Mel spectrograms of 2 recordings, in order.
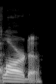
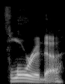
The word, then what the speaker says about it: Florida: So like when I say the word Florida, I say Florida. And she's like, "It's Florida, not Florida."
